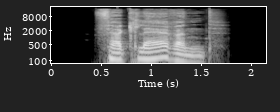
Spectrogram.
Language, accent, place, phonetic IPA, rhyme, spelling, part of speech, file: German, Germany, Berlin, [fɛɐ̯ˈklɛːʁənt], -ɛːʁənt, verklärend, verb, De-verklärend.ogg
- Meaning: present participle of verklären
